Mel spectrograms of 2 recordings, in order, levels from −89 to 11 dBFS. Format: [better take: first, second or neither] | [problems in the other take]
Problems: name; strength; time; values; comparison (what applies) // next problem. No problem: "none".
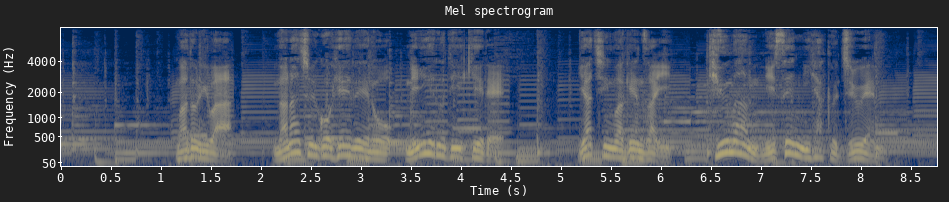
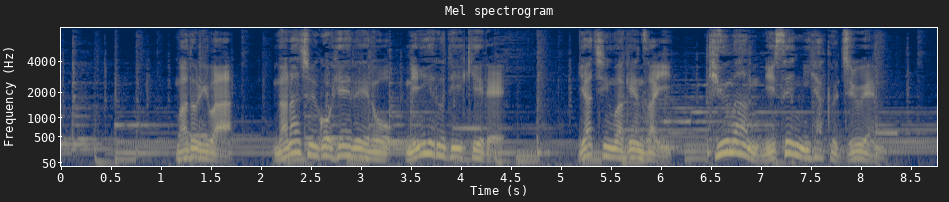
second | background sound (Wind instrument, woodwind instrument); 18 dB below the speech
